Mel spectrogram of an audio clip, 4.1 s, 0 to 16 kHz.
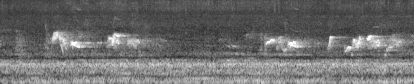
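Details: Red-whiskered bulbul at a trapping session, 25 November 2018: two clusters of bright, slurred whistled notes about two seconds apart, with a constant low background drone.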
